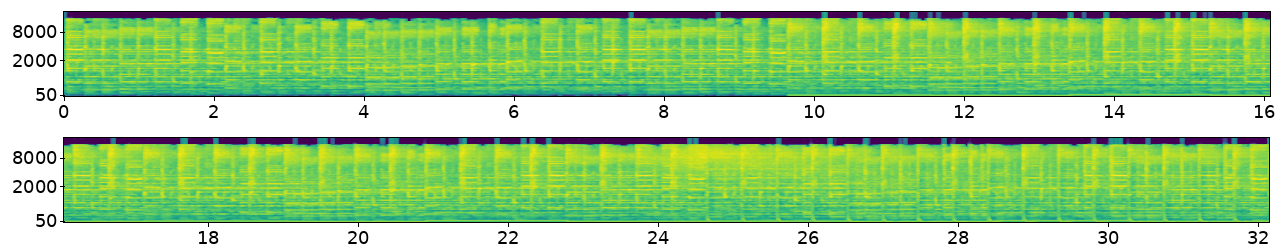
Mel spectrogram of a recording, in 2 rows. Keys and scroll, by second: 2.0 Escape, 7.1 Return, 9.0 Return, 14.4 Return, 27.4 Return, 28.2 Escape.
